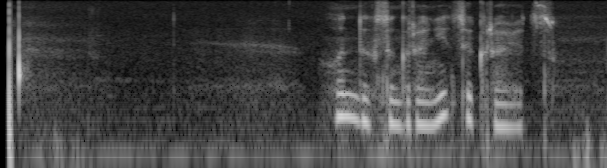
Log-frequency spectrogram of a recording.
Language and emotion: Russian, neutral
